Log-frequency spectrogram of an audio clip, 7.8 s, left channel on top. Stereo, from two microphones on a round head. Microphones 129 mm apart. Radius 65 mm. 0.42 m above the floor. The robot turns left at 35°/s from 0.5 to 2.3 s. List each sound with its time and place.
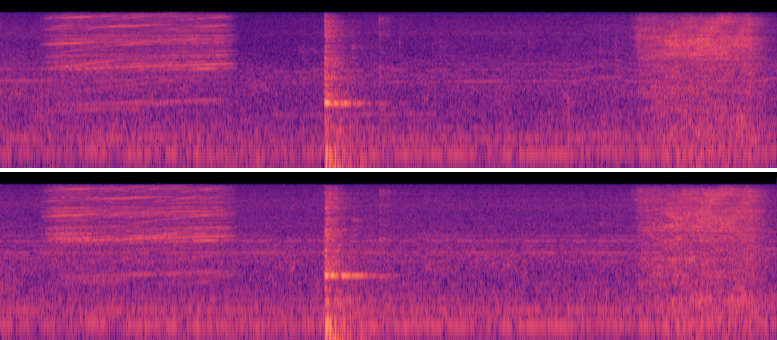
3.2 s a thud: 70° left (ahead or behind), 4.5 m
6.0 s tearing paper: 60° left (ahead or behind), 3.5 m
